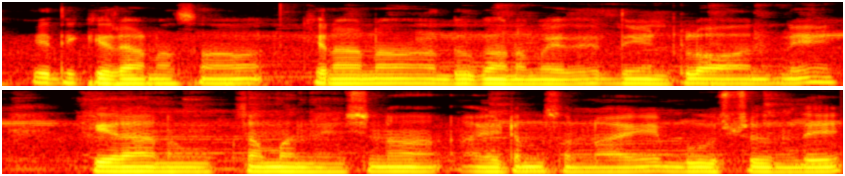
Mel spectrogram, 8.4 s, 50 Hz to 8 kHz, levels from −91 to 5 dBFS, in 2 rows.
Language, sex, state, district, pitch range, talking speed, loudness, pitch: Telugu, male, Andhra Pradesh, Srikakulam, 110-115 Hz, 100 wpm, -20 LUFS, 110 Hz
